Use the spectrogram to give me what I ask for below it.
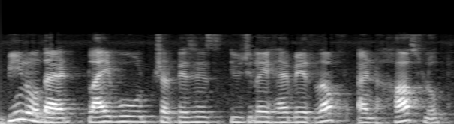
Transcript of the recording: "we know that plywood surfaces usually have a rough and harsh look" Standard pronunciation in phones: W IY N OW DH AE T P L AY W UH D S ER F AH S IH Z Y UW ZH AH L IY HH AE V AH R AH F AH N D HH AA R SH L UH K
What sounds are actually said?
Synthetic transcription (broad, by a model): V IY N OW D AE T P L AY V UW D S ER P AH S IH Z Y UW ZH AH L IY HH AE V AH R AH F AH N D HH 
